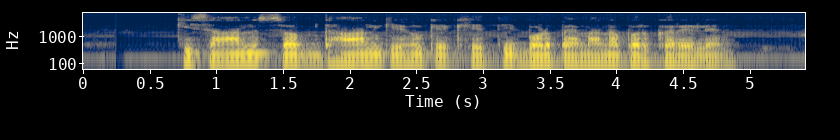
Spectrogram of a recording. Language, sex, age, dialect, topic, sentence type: Bhojpuri, male, <18, Southern / Standard, agriculture, statement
